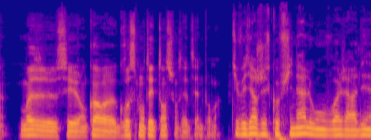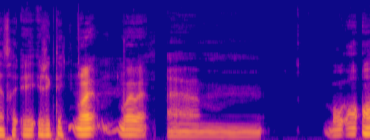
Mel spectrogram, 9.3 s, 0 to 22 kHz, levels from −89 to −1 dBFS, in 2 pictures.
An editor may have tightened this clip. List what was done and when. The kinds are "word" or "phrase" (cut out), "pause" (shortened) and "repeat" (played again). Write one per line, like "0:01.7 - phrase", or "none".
0:02.8 - pause
0:06.6 - pause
